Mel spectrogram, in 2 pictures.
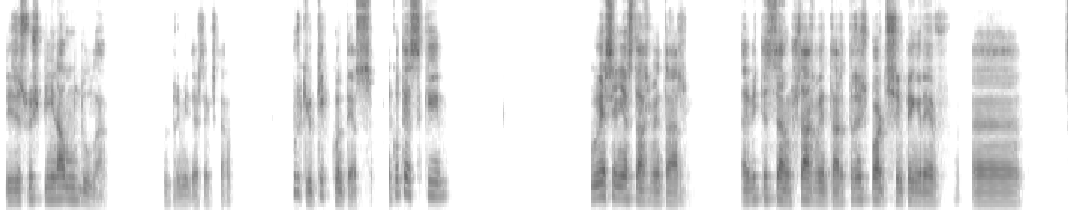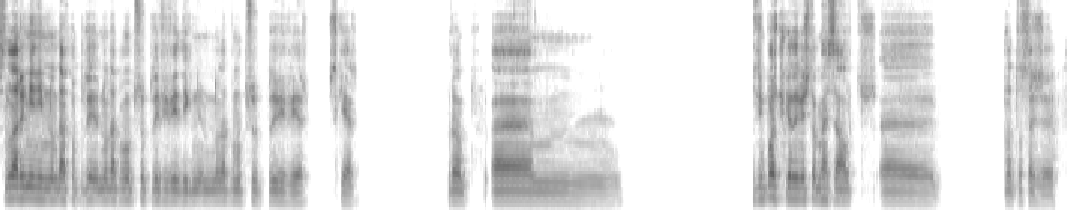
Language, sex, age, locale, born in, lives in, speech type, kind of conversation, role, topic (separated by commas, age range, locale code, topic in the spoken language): Portuguese, male, 20-24, pt-PT, Portugal, Portugal, conversation, unstructured, none, O que mais te irrita na política hoje?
